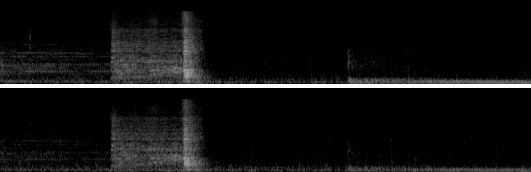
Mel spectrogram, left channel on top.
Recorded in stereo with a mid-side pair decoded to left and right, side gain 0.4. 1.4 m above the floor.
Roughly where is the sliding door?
Ahead.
